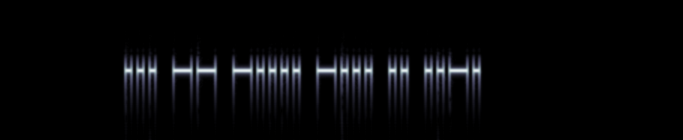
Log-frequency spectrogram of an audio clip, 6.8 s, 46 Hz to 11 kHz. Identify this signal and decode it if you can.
Morse code, heard as a keyed tone, about 20 wpm, 700 Hz. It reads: SM6BIF
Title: DXCC-100 Call Signs - 6 Characters - 20wpm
